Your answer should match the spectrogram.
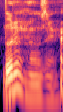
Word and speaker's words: Budenholzer: So, we have Mike Budenholzer, who wins... right? From the Bucks. Did I butcher it? – Yeah. – Yeah, all right, cool. How do you pronounce it? – Budenholzer.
